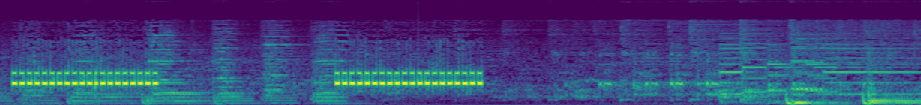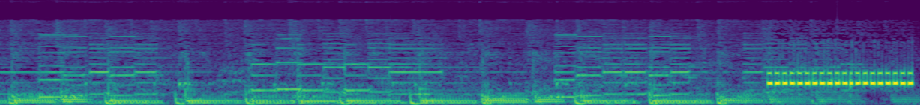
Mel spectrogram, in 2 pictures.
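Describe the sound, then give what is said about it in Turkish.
A telephone rings in a Turkish radio drama scene, a steady, bright ring in three bursts, two close together at the start and one at the end, with busy background sound filling the gap between them. “Yine telefon çalıyor.”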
